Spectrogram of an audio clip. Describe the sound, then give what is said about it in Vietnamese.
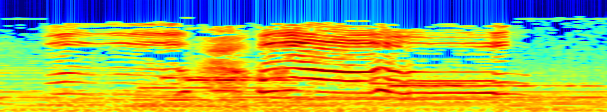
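An infant cries without stopping, the king's baby son in pain from an infected, pus-filled finger: a continuous wavering wail with a shifting pitch that lasts the whole moment. “đứa con của vua A Xà Thế chỉ vì ngón tay bị làm mủ đau tới nỗi khóc không ngừng.”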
